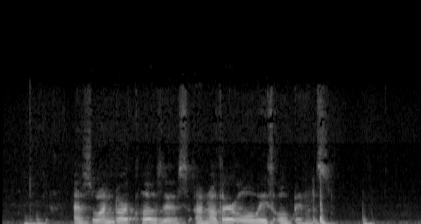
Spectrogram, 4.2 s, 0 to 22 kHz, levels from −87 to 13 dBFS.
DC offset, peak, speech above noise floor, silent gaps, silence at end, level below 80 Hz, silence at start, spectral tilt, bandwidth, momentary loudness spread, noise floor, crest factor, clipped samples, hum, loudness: under 0.1%; -8 dBFS; 24 dB; none; 0.45 s; -44 dBFS; 0.25 s; -6.5 dB/octave; 14 kHz; 18 LU; -48 dBFS; 18 dB; under 0.1%; none; -25 LUFS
